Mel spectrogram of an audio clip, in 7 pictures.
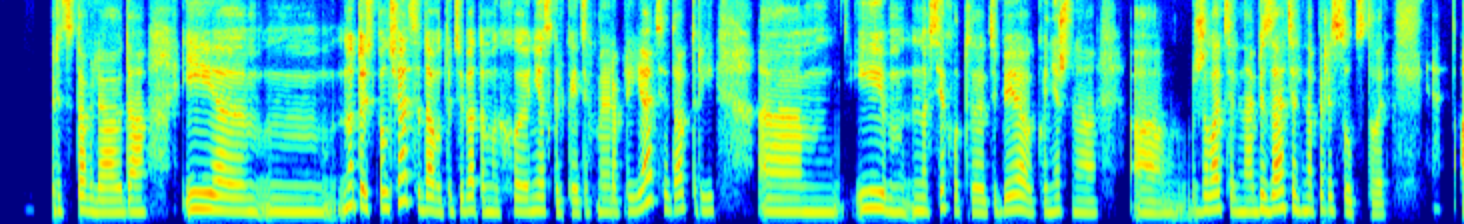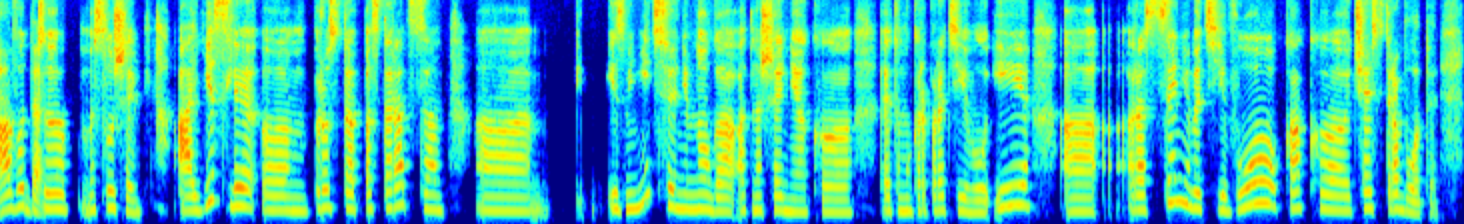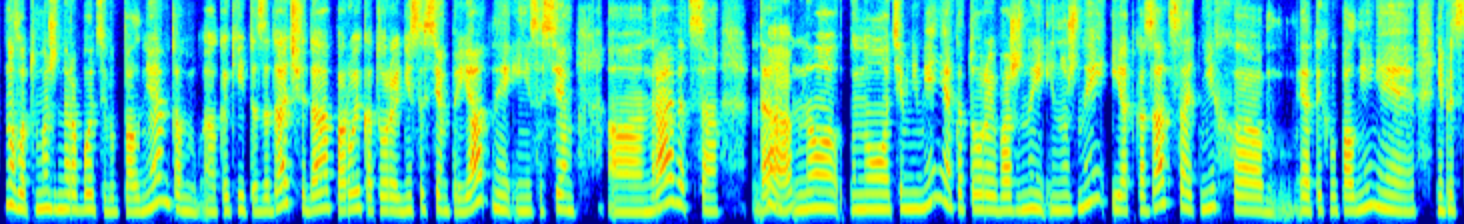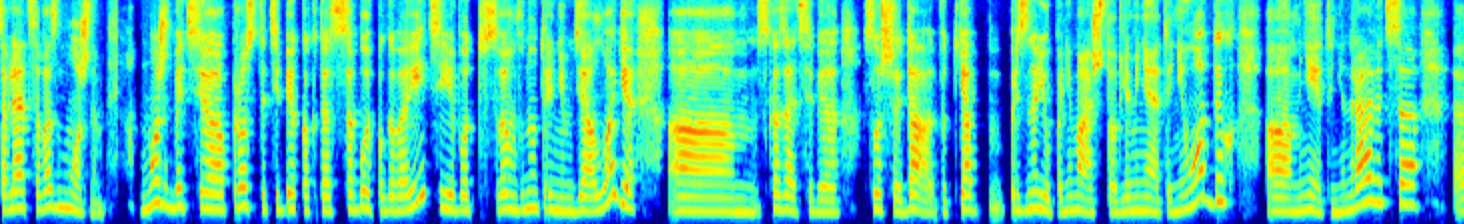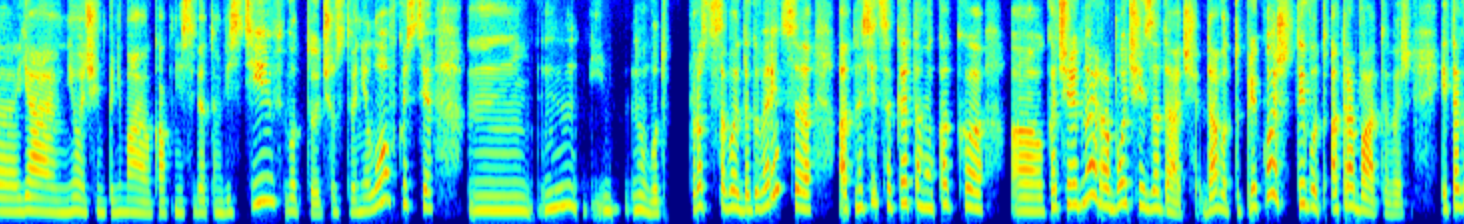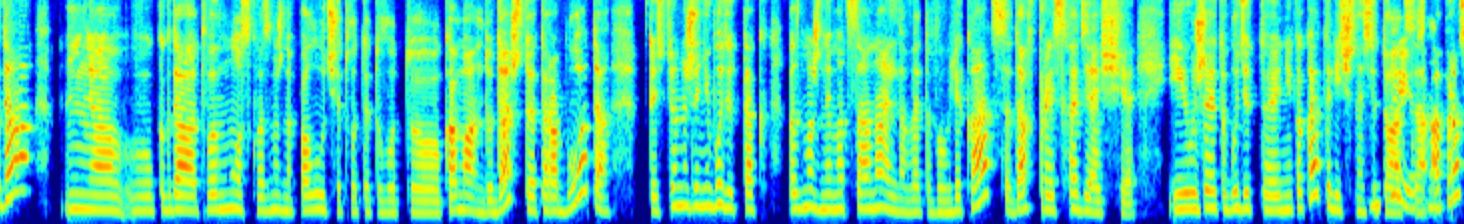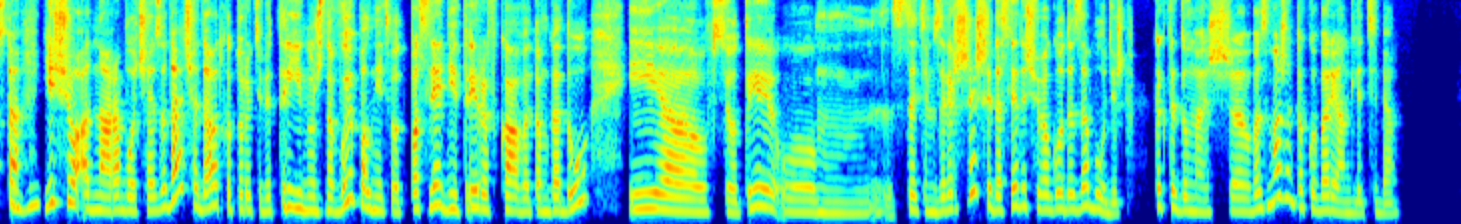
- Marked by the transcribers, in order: tapping
- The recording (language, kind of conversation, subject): Russian, advice, Как перестать переживать и чувствовать себя увереннее на вечеринках?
